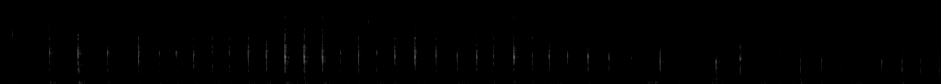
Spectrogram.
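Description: A solid pink soap bar held in the palm is scratched and carved with a metal blade tool with a purple handle, in repeated short scraping strokes. About 42 crisp, bright clicks follow one another at a steady pace over quiet near-silence. Each stroke dies away almost at once, and some carry a faint tone around 1.4 kHz.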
